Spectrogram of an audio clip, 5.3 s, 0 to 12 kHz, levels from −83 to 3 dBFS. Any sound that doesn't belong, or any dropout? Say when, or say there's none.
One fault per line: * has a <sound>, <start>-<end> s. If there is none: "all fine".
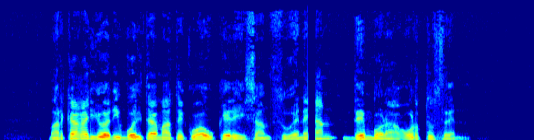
* has a dropout, 3.1-3.2 s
